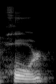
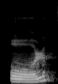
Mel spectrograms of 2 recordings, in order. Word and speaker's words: hall: say all in French we don't pronounce the h we don't say whole we say all and sometimes we say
